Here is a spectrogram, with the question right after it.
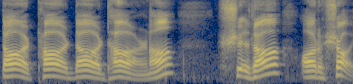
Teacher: इनका उच्चारण स्थान हम मूर्धा से करते हैं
